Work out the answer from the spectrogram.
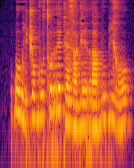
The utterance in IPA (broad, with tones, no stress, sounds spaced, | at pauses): ɓ o˦ w i˨ t͡ʃ o˦ ɡ uː˦ tʰ ʊ˦ r e˦ k ɛ˨ z a˨ ɡ eː˨ r aː˨ b u˦ ɓ i˦ ɣ o˨˦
